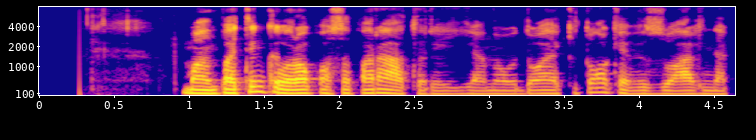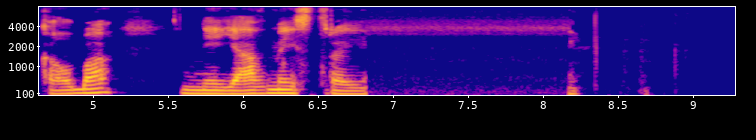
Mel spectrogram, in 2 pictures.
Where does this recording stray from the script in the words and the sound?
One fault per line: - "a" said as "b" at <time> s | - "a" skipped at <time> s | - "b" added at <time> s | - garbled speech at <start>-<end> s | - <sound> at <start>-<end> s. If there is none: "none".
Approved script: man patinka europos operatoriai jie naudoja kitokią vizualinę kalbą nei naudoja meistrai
- "naudoja" said as "jav" at 6.0 s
